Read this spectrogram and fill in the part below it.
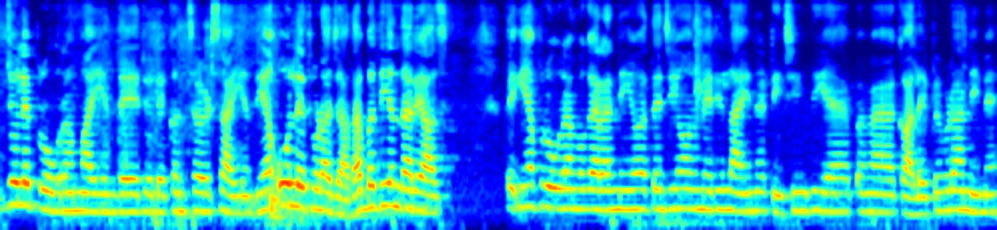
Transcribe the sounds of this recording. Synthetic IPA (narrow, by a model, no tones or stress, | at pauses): d͡ʒoːleːpɾoːɡɾaːmaːiːɦə̃nd̪eːd͡ʒoːleːkənsəɾʈsaːiːɦə̃nd̪iːãːʔoːleːt̪ʰoːɽaːd͡ʒjaːd̪aːbəd̪iːə̃nd̪aːɾɪaːz | t̪eːɪjãːpɾoːɡɾaːmʋəɡɛːɾaːnĩːoːt̪eːd͡ʒiãːnːmeːɾiːlaːinɛːʈiːt͡ʃɪŋɡd̪iːɛːɛ̃ːkaːlepeːbəɽaːniːmɛ̃ː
